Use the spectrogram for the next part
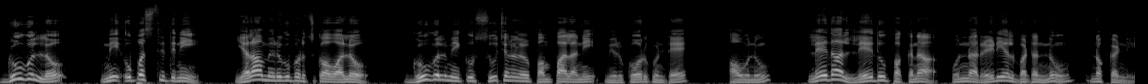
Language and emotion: Telugu, neutral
